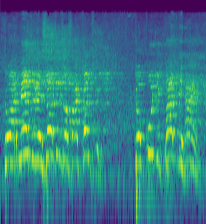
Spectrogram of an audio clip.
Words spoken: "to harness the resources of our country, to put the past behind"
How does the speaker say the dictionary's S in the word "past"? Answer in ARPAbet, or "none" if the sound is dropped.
none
